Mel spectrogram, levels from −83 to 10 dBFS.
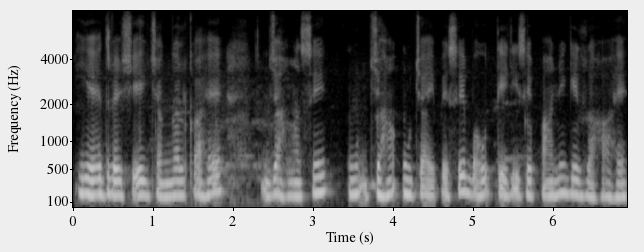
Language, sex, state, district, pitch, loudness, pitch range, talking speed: Hindi, male, Odisha, Malkangiri, 170 Hz, -18 LUFS, 160-185 Hz, 175 wpm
